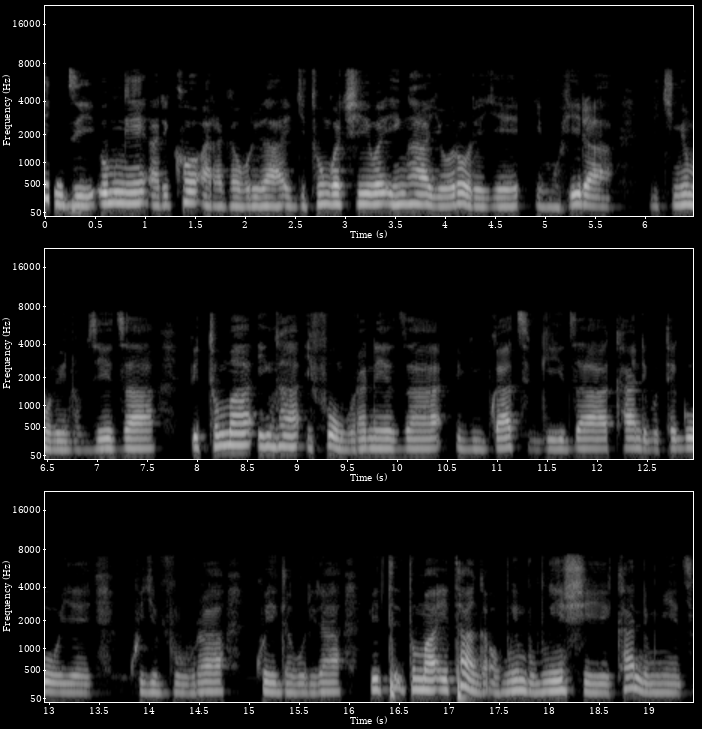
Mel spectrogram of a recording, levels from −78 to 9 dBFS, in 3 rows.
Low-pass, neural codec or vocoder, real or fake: 7.2 kHz; none; real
